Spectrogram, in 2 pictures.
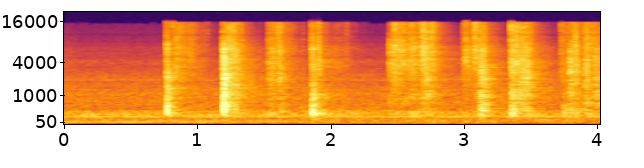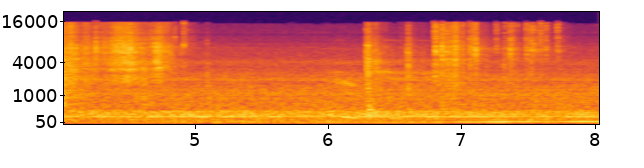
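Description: A metal utensil and a wire baking rack clicking and clinking against each other and a foil-lined sheet pan: a run of sharp taps from about a second in to about four and a half seconds, then a few fainter taps near the end.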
